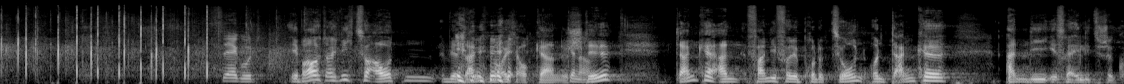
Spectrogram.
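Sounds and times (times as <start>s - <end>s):
scattered audience applause: 0.0s - 3.4s
speech: 2.2s - 11.2s
laughter: 4.4s - 6.1s.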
